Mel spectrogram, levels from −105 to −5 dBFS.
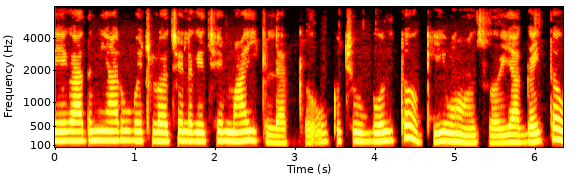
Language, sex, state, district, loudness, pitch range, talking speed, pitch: Angika, female, Bihar, Bhagalpur, -19 LUFS, 170-195 Hz, 180 wpm, 185 Hz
